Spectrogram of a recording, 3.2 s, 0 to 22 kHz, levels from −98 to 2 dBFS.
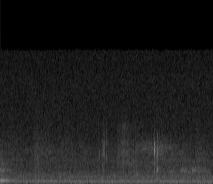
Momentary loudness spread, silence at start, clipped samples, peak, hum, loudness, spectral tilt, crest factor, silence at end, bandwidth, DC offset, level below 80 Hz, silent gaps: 5 LU; 0 s; under 0.1%; -34 dBFS; none; -58 LUFS; -2 dB/octave; 24 dB; 0 s; 16 kHz; under 0.1%; -82 dBFS; none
